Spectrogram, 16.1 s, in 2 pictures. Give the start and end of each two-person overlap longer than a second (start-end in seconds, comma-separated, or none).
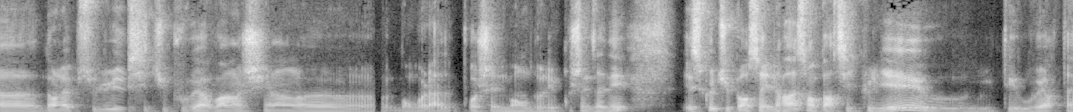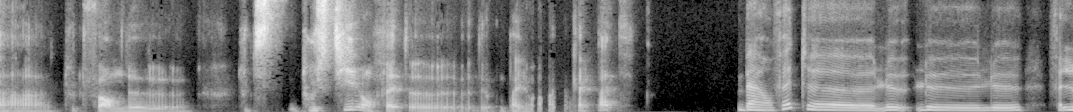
none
